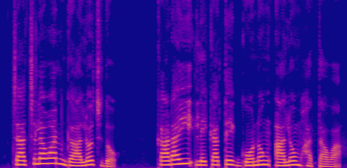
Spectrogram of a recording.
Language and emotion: Santali, neutral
